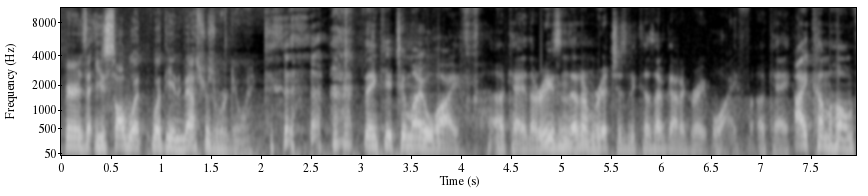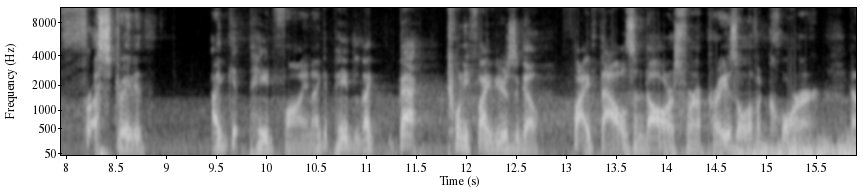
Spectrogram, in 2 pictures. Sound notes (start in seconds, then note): 2.0 chuckles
